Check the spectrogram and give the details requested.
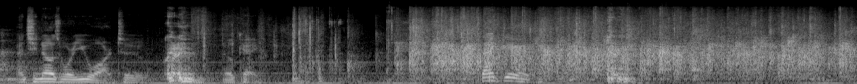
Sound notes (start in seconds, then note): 3.8 audience applauds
